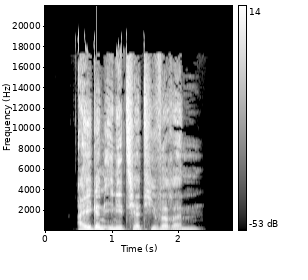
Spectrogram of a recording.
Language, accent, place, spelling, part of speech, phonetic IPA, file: German, Germany, Berlin, eigeninitiativerem, adjective, [ˈaɪ̯ɡn̩ʔinit͡si̯aˌtiːvəʁəm], De-eigeninitiativerem.ogg
- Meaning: strong dative masculine/neuter singular comparative degree of eigeninitiativ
